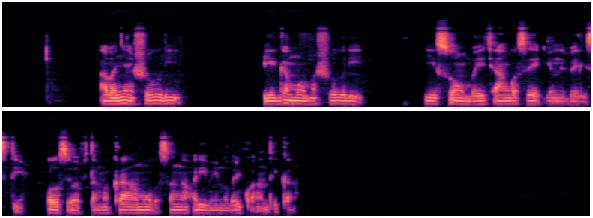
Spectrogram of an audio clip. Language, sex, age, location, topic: Kinyarwanda, male, 18-24, Nyagatare, education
